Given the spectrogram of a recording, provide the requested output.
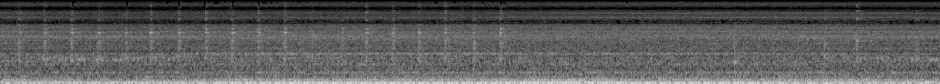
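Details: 1989 Firebird Formula 350, 10,000 miles, long stored, gummed parts being tapped free: loud lumpy idle, uneven pulsing beat and stumbles, probably not firing on all cylinders.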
